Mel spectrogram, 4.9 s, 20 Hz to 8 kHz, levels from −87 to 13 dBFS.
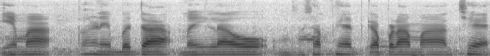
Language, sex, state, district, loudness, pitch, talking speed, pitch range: Gujarati, male, Gujarat, Gandhinagar, -18 LUFS, 130 Hz, 85 wpm, 125-135 Hz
